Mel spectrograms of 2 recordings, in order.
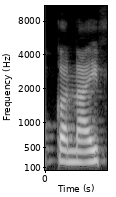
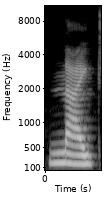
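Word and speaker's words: knight: Knife इसको कनाइफ नहीं पढ़ेंगे। नी हो गया। कनी नहीं नॉलेज और यह है नाइट ना कि कनाइ।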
